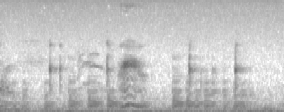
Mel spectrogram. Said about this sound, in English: Oh. Oh, there are kitties. There are kitties.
